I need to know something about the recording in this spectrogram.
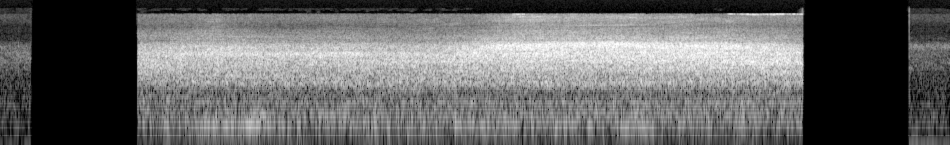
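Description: Passing traffic rushes by loudly outdoors.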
